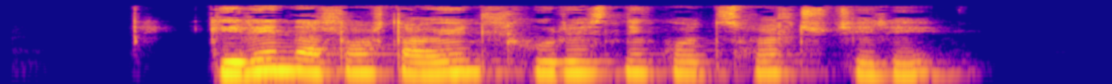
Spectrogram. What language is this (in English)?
Mongolian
